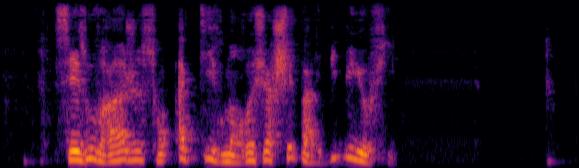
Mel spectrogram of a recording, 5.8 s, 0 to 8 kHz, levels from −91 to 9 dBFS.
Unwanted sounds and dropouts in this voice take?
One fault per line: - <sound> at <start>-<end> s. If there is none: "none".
none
